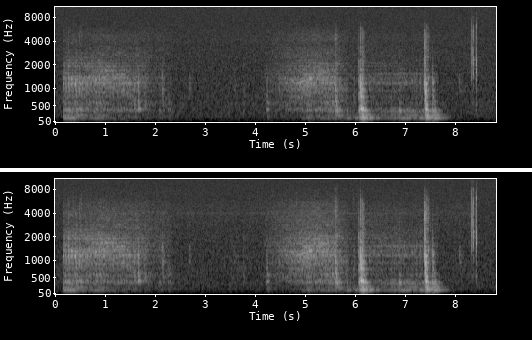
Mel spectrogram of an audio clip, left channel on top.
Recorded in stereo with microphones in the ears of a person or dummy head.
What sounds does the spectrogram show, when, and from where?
0.1 s a sliding door: 20° right (ahead or behind)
